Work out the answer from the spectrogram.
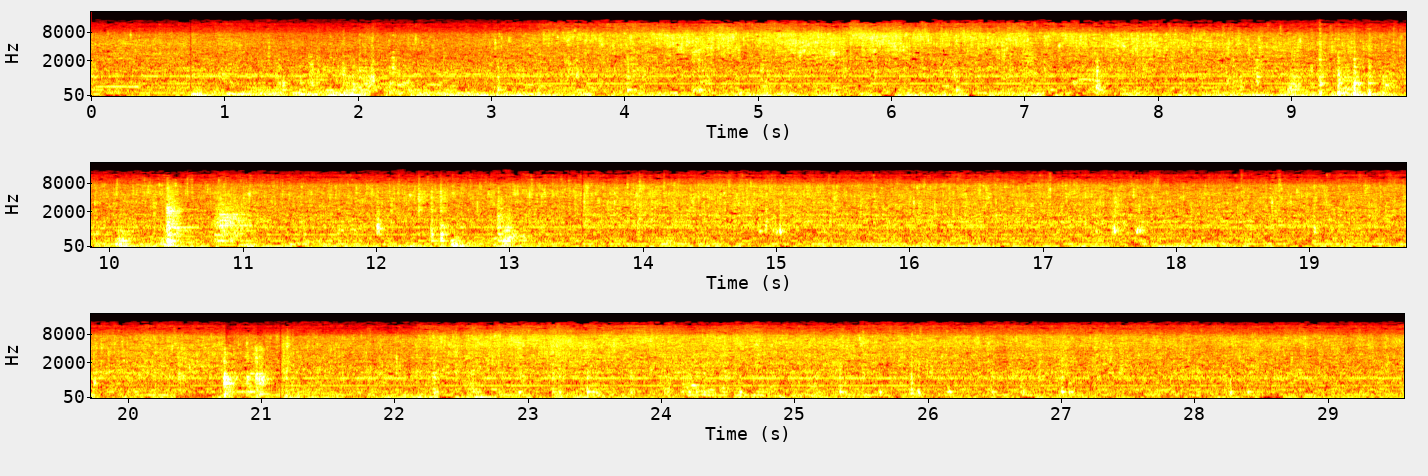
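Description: Vegetables sizzling in hot oil in a small non-stick saucepan: diced carrots frying, then chopped onion and green pepper added and stirred with a spatula. The sizzle swells twice, and the spatula clicks and scrapes against the pan several times in the middle.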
